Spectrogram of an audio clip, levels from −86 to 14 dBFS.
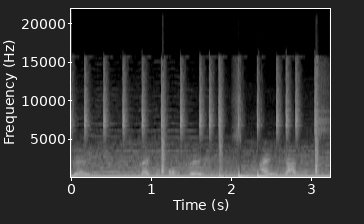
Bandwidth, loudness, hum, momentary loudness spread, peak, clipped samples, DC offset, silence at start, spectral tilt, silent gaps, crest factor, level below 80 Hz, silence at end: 16.5 kHz; -22 LUFS; none; 5 LU; -6 dBFS; under 0.1%; under 0.1%; 0 s; -5 dB/octave; none; 14 dB; -22 dBFS; 0 s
